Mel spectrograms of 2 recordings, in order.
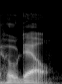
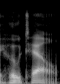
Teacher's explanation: Because that second syllable is a strong, anchored beat, the T requires the high-effort explosion of air.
